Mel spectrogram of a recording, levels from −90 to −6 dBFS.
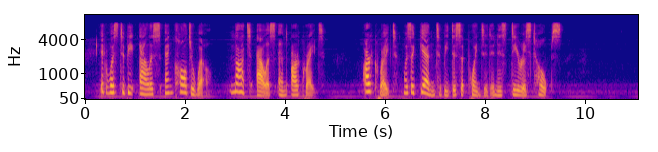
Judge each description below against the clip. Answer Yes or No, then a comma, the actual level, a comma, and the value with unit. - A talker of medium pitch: No, high, 240 Hz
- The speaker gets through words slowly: Yes, slow, 115 wpm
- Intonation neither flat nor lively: No, wide, 7.0 semitones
